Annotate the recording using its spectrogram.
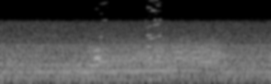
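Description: A soft electronic menu blip sounds twice in quick succession.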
